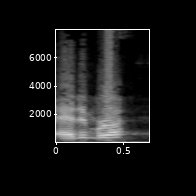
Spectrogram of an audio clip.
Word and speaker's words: Edinburgh: Isn't it the way the Scots, pretty close? Isn't that how they pronounce it? – That's right. Yeah, Edinburgh.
